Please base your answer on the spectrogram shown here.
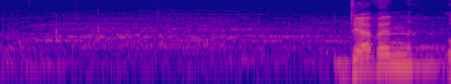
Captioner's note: audience cheering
